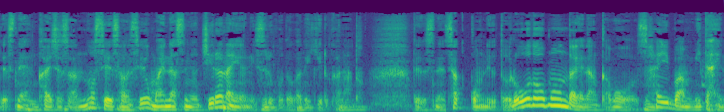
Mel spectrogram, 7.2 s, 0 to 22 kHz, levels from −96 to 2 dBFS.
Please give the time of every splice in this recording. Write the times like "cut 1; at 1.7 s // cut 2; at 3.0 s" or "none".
cut 1; at 4.1 s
